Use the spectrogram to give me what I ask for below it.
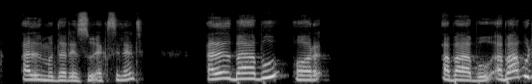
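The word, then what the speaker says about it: المدرس: Al-mudarrisu or am-mudarrisu? Al-mudarrisu, excellent. Al-babu or ababu? Ababu doesn't even make sense, right? It's difficult to pronounce it even.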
